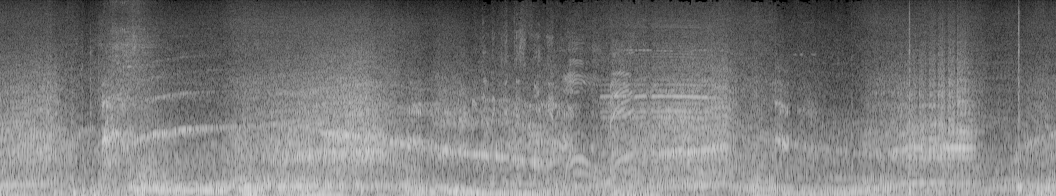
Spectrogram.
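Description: A car engine revs and roars as it speeds up and slows down.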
